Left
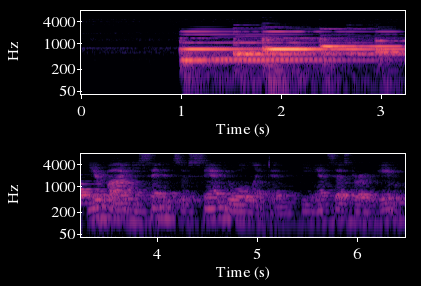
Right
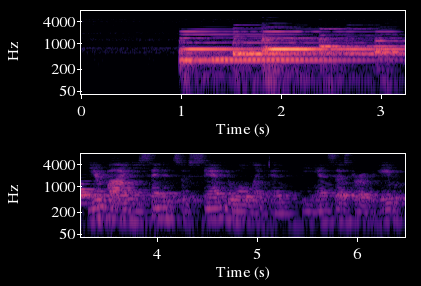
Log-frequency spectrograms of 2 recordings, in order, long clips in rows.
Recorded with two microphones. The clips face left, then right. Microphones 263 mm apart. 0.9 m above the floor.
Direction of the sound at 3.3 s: 45° left (ahead or behind).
